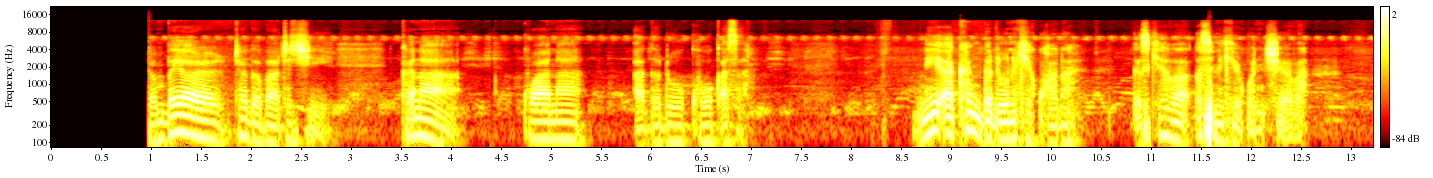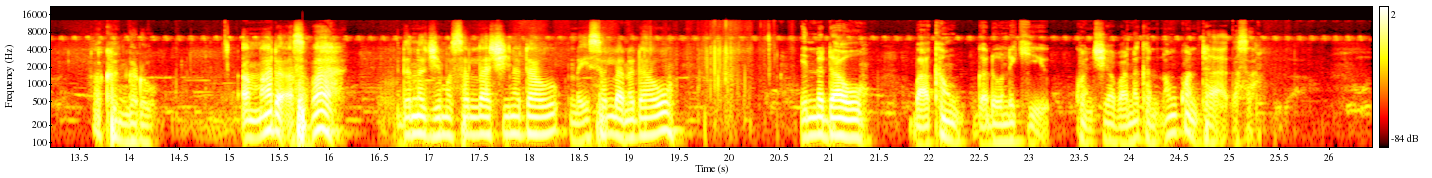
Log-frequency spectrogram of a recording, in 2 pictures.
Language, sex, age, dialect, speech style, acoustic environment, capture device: Hausa, male, 35-44, Nigeria - Kano, happy, people talking, mobile / Linux / Chrome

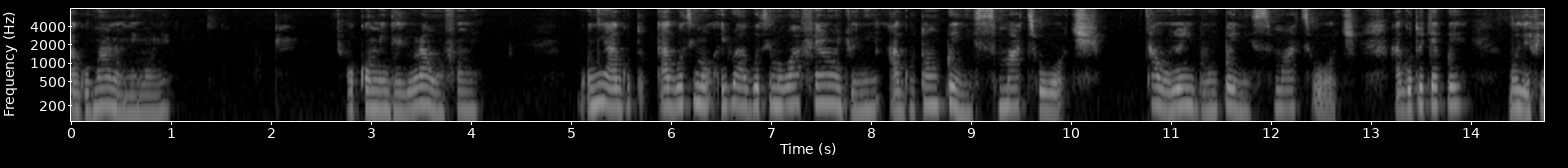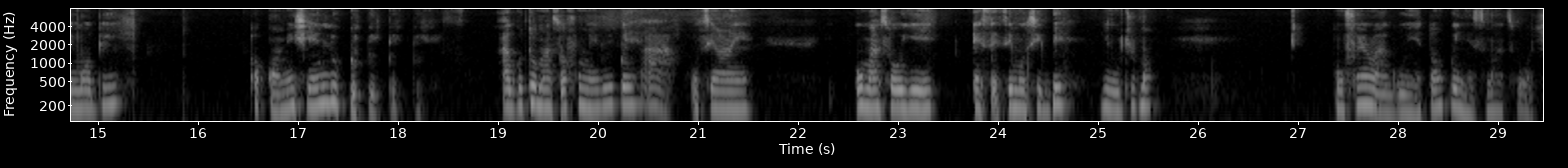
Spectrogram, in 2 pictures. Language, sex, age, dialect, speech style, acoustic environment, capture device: Yoruba, female, 35-44, Nigeria - Lagos Yoruba, focused, silence, mobile / Linux / Chrome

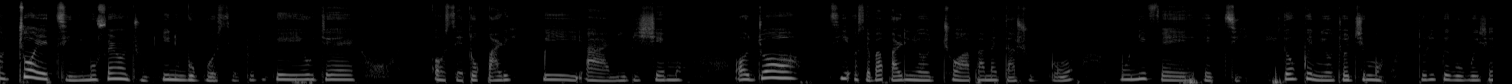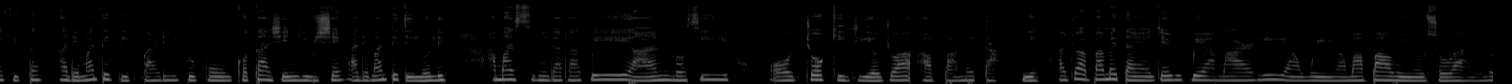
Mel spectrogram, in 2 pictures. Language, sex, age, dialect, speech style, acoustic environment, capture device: Yoruba, female, 25-34, Nigeria - Lagos Yoruba, relaxed; focused, silence, mobile / macOS / Safari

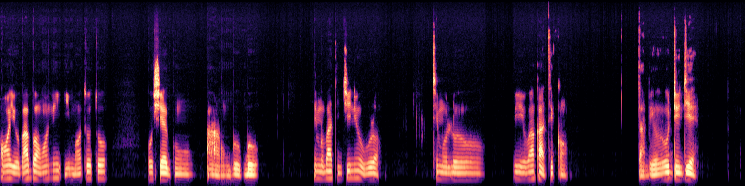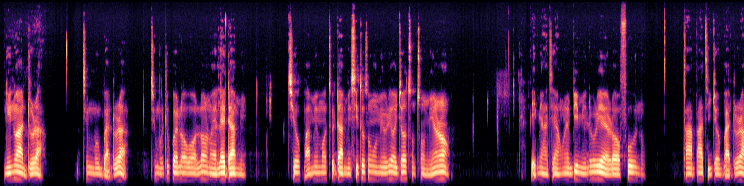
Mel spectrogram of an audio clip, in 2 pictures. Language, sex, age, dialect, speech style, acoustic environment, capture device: Yoruba, male, 35-44, Nigeria - Lagos Yoruba, relaxed; focused, silence, desktop / Windows / Chrome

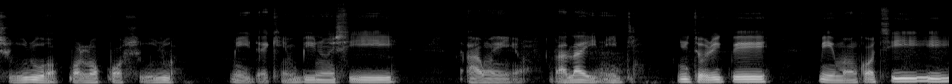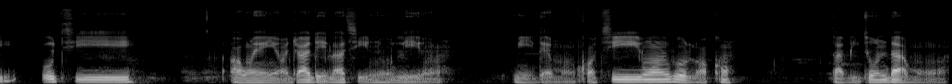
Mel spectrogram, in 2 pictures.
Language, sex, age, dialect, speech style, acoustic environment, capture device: Yoruba, male, 35-44, Nigeria - Lagos Yoruba, excited; focused; happy, silence; nature, mobile / Linux / Chrome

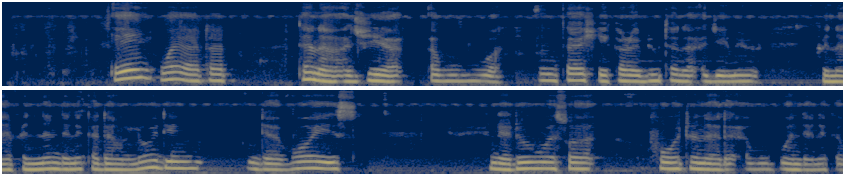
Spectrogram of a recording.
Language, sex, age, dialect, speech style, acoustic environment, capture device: Hausa, female, 35-44, Nigeria - Kano, relaxed, silence, mobile / Linux / Chrome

